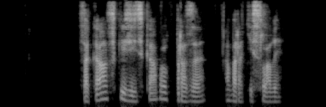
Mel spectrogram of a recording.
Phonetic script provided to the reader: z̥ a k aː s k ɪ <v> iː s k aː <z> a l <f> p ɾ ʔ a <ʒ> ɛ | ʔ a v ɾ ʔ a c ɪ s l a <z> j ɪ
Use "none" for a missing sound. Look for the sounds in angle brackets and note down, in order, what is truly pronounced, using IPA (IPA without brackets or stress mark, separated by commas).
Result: z, v, f, z, v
